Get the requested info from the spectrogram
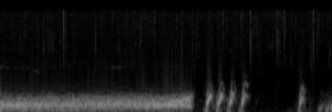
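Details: Hawaiian monk seal whoops recorded in situ, among the first such recordings, played back at an outreach panel: a steady low drone for three seconds, then four quick rising whoops in a row and one more shortly after.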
